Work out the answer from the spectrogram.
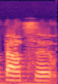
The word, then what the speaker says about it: baozi: So first up is what I have in my hand right now, baozi, or baozi is the correct pronunciation in Mandarin.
